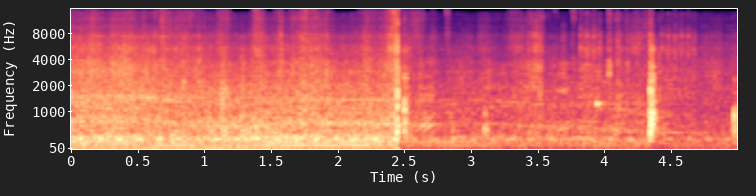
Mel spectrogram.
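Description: Concrete paving stones clacking sharply as they are set by hand, a few separate knocks with the loudest near the end. Under the first half a vehicle engine runs steadily, then drops away about halfway through.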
